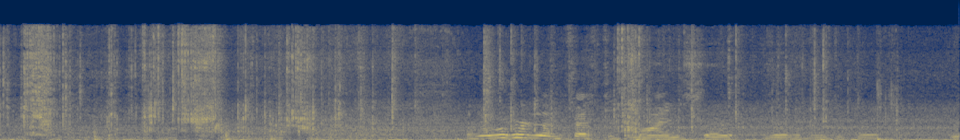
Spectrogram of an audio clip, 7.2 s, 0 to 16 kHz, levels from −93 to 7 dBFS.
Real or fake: real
